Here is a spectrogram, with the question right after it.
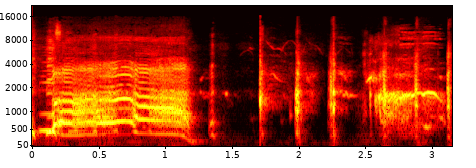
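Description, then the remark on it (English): A person lets out a strained, sustained scream away from the microphone, lasting about a second, followed by a few short choppy vocal bursts and a brief wavering cry at the end. “Just going to do a little scream off mic.”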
